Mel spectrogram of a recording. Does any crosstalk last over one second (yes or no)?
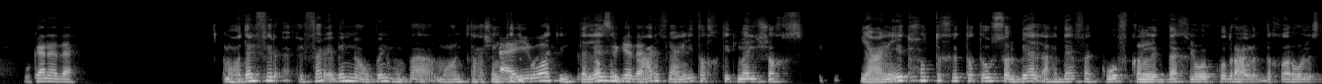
yes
